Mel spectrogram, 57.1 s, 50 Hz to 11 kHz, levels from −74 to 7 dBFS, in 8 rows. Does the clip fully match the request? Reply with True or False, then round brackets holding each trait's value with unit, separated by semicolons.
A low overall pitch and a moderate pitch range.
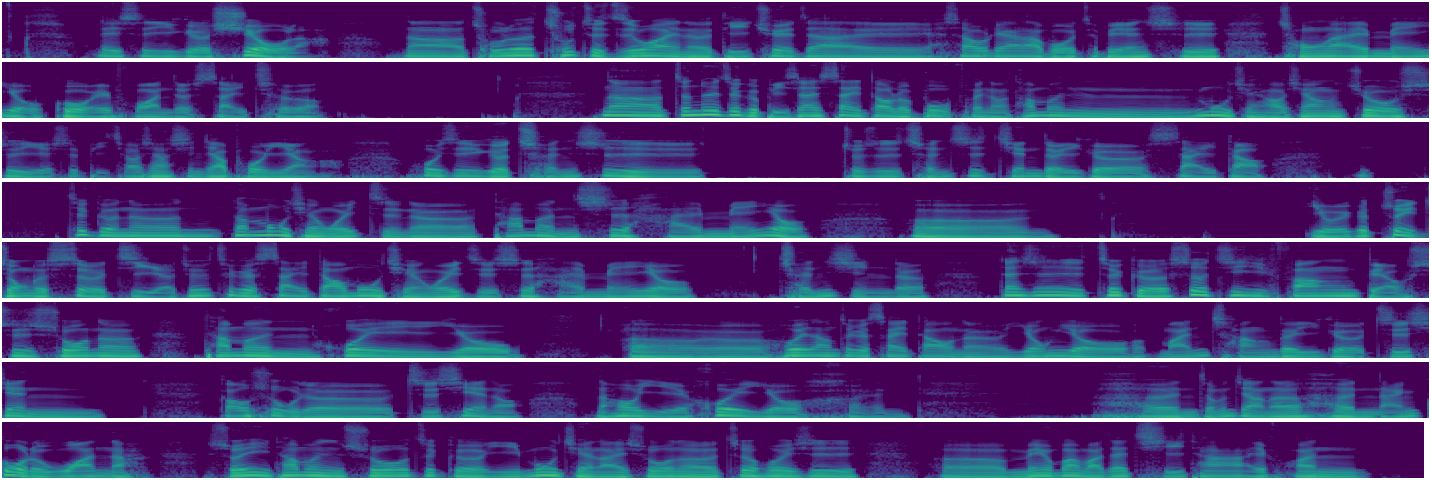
True (115 Hz; 4.7 semitones)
